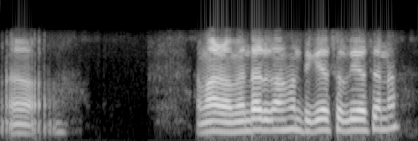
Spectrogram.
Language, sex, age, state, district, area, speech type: Assamese, male, 18-30, Assam, Majuli, urban, conversation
